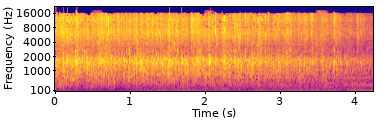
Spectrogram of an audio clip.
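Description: Sustained applause from a large audience at a Harrogate International Festivals event thanking author Michael Connelly, a dense, steady clatter of many hands clapping at once, loud and continuous throughout with no voices standing out.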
